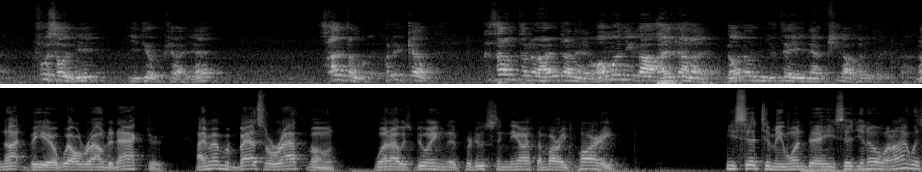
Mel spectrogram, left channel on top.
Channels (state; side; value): different; both; correlation 0.01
